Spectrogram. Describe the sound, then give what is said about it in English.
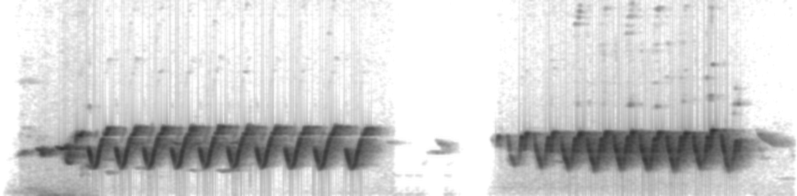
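A male songbird's trill of rapid, repeated high notes, mechanical-sounding like an old sewing machine, runs in two long bursts separated by a short pause. It is loud and clear with no talking. “The song, which is similar across the islands and only sung by the male, is a series of repeated notes known as a trill, and sounds a lot like an old sewing machine.”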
